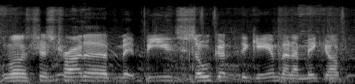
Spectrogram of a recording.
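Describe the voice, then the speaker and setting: A man's voice: a little high, flat delivery, moderate pace, background noise. A man with a Southern US accent, a streamer chatting casually and bluntly while he plays, swearing freely, with faint game music behind. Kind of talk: casual chat while gaming.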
